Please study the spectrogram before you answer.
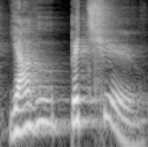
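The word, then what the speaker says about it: יעבץ: 여러분, 야베스의 히브리 말을 발음을 이야기하면 야흐베치예요.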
